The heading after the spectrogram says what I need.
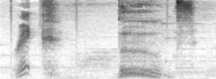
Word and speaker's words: Rick Boogs: Rick Boogs. That's how you pronounce his name.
